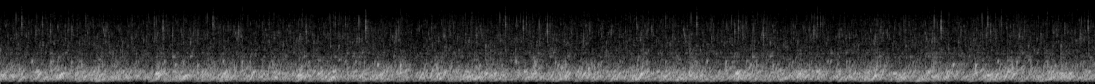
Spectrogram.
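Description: Continuous bubbling-water sound effect, an even stream of small bubbles with no pauses: the alert that the countdown timer has reached zero.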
